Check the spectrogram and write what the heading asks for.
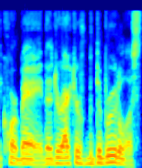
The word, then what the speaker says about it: Corbet: You know, Brady Corbet I think he pronounces his name Brady Corbet, the director of The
